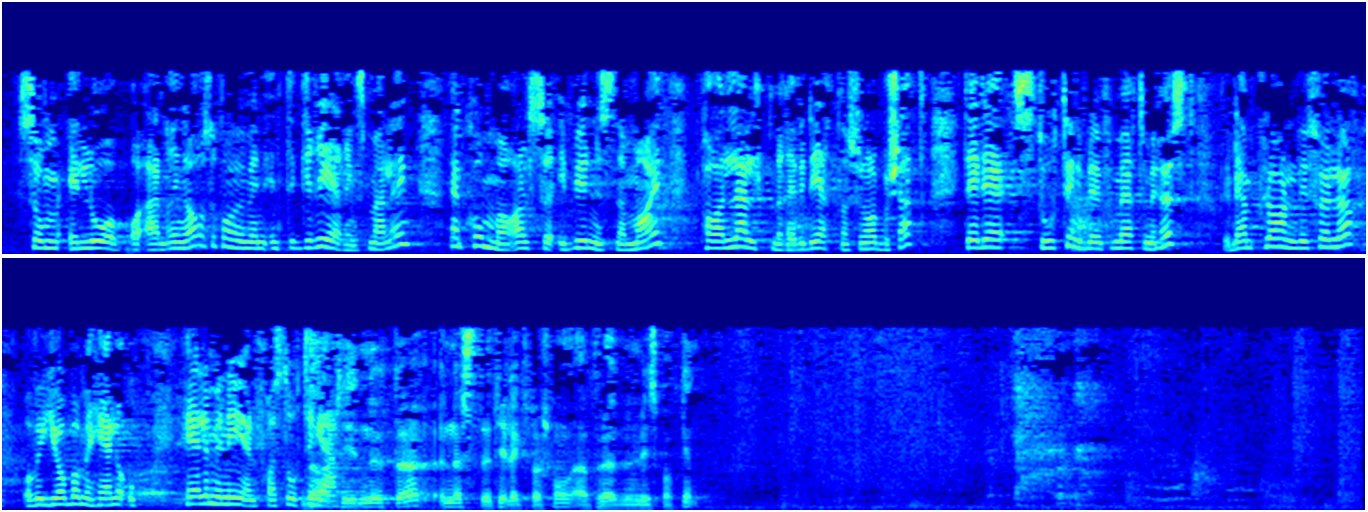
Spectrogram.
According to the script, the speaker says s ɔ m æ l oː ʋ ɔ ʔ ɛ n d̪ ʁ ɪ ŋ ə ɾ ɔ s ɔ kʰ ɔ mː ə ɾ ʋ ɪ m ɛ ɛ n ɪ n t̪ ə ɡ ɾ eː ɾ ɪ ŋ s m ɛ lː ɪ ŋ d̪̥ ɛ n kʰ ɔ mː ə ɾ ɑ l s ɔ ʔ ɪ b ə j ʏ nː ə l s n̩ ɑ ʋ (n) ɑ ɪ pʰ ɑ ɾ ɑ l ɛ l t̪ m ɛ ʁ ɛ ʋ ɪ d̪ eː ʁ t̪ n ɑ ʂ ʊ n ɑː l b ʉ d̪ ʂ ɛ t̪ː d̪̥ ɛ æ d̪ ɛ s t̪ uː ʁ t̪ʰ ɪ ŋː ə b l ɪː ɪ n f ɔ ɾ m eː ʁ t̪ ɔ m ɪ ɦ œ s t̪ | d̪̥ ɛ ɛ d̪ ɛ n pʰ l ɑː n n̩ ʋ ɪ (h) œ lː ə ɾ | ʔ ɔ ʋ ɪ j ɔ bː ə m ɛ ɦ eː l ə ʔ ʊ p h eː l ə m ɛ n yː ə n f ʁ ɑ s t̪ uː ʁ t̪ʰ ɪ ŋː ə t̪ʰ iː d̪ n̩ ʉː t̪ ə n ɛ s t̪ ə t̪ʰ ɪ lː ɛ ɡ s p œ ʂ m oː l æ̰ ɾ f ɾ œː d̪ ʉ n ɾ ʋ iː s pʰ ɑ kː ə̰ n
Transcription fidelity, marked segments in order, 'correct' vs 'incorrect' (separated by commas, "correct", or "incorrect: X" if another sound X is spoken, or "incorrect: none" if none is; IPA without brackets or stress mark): incorrect: m, incorrect: f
